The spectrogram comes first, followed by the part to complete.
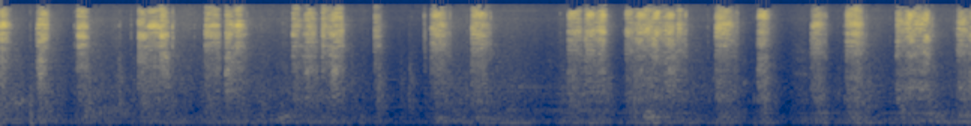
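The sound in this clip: Writing on a board produces many short, scratchy rubbing strokes in irregular bursts, fairly faint, with no voices.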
